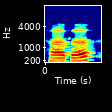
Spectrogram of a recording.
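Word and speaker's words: هذا: So it says Hada is pronounced as Hada, but it is written without the first alif, okay?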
